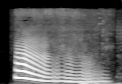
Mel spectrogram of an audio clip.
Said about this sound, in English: Who burped?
